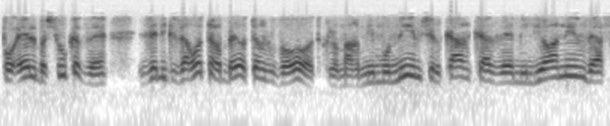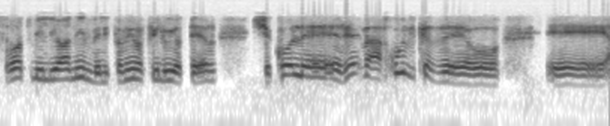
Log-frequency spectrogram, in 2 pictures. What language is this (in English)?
Hebrew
